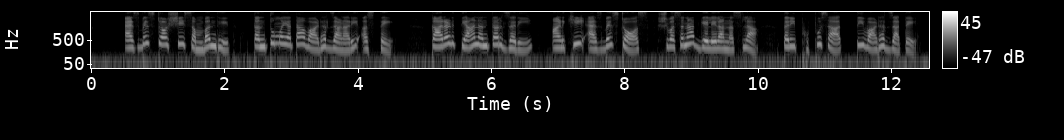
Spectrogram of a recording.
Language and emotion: Marathi, neutral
